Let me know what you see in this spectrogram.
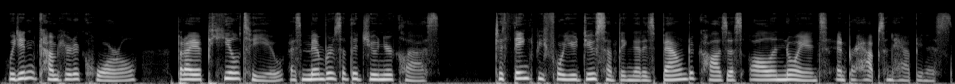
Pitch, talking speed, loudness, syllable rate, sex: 215 Hz, 215 wpm, -18 LUFS, 6.0 syllables/s, female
